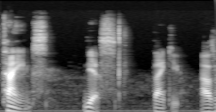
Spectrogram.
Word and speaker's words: Thames: okay so that's where we're at on those uh uh pronounced tames yes thank you I was raised in UK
